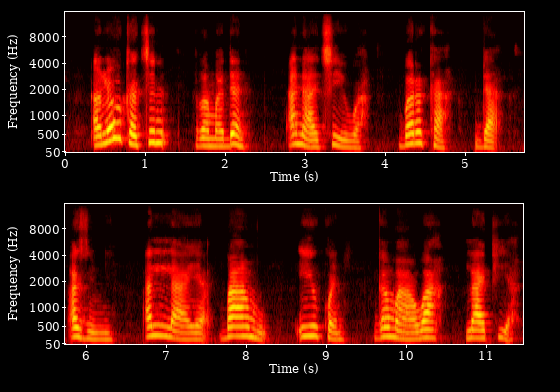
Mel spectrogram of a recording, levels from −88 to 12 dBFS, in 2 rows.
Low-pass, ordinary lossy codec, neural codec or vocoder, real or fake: 14.4 kHz; none; codec, 44.1 kHz, 2.6 kbps, SNAC; fake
